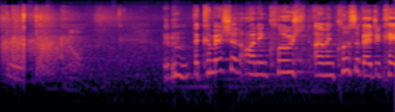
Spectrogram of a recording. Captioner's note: applause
